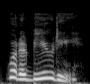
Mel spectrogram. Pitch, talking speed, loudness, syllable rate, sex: 245 Hz, 200 wpm, -13 LUFS, 5.2 syllables/s, female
